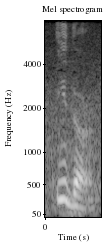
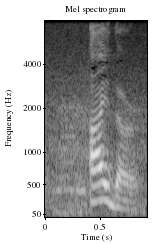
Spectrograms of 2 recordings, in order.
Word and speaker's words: either: হ্যাঁ, যেমন আমরা যদি একটি বলি EITHER, হ্যাঁ, এটি যখন ব্রিটিশরা উচ্চারণ করে তখন বলে তারা ইদার, বা যখন আমেরিকানরা উচ্চারণ করে তখন হবে আইদার।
